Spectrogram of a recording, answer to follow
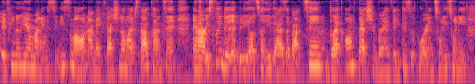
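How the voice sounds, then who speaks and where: A woman speaks very fast at medium pitch, with hardly any pauses. Her tone is animated, with lively intonation and vocal fry. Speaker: fashion and lifestyle youtuber. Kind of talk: try-on haul vlog.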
